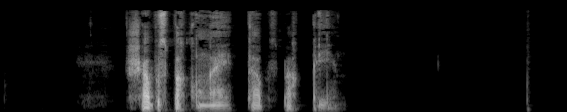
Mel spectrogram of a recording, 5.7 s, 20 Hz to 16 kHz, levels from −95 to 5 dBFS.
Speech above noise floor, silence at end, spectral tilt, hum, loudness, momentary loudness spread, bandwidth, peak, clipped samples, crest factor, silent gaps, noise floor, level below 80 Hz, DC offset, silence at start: over 63 dB; 2.35 s; -3.5 dB/octave; none; -27 LUFS; 17 LU; 11.5 kHz; -2 dBFS; under 0.1%; 30 dB; none; under -90 dBFS; -64 dBFS; under 0.1%; 1.3 s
